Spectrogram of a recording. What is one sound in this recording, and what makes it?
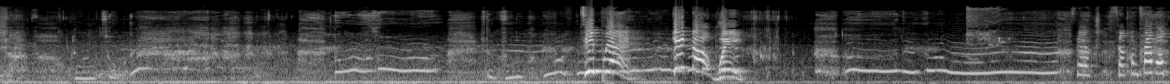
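A young woman cries out and whimpers in distress.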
